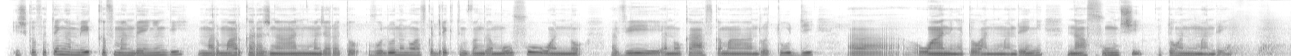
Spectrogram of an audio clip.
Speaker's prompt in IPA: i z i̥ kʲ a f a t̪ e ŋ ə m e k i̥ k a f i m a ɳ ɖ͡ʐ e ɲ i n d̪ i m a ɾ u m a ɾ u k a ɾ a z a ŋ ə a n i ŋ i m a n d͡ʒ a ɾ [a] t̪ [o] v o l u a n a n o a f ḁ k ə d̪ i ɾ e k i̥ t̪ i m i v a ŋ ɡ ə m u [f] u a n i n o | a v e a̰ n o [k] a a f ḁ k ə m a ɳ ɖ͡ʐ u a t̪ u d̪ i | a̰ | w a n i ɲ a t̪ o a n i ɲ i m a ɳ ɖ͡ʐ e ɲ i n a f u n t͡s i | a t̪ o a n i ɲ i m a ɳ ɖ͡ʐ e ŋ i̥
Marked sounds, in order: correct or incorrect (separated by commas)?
correct, correct, correct, correct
